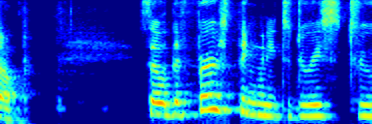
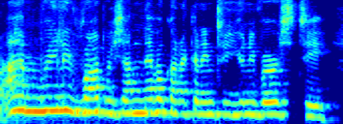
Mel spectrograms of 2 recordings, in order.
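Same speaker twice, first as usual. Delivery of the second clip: put-on higher, louder wail of a teen, rushing; a teen blurting out despair; despairing child; 4 semitones higher, 7 dB louder, faster than usual. Child in despair, voiced by parent.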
